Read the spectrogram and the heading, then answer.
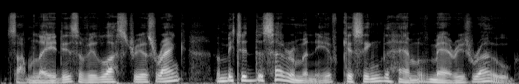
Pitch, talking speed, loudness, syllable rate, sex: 115 Hz, 175 wpm, -17 LUFS, 5.3 syllables/s, male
